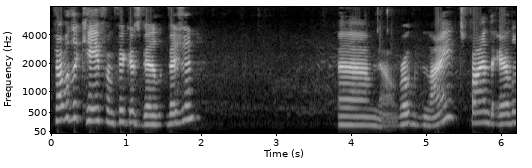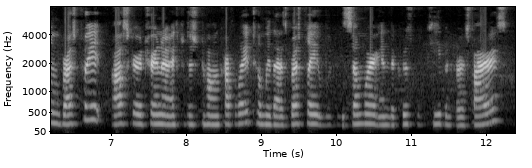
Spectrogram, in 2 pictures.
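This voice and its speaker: A woman's voice: on the high side, normal speed, pushed and bright, low-quality recording. A woman casually commenting on a game she is playing and reading its text aloud, chatty and jokey. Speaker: game streamer. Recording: voice over game music.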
